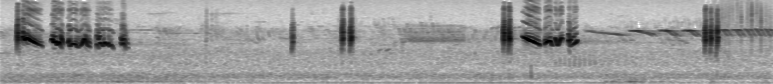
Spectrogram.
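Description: bird, bluebird song

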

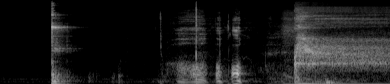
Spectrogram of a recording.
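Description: household object, shot glasses clinking

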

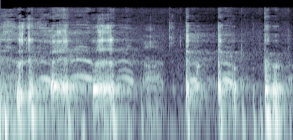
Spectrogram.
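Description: human body sound, person coughing

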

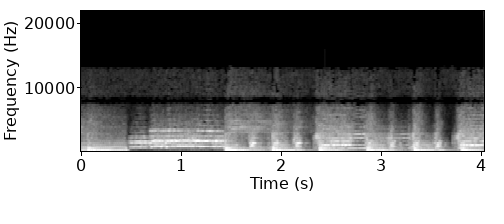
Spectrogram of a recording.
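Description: bird, chicken crowing

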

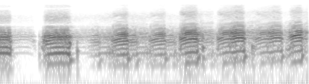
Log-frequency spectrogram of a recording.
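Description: bird, duck quacking

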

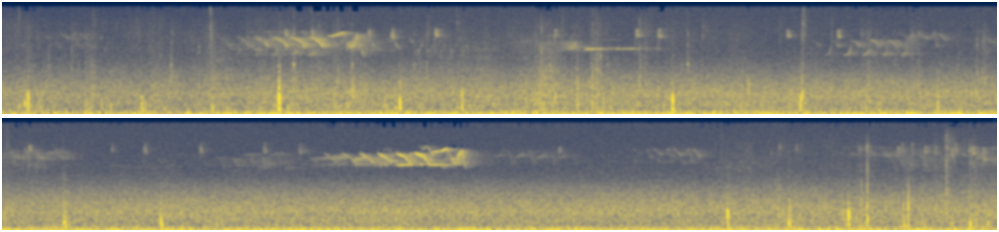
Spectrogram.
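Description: bird, black-throated green warbler singing

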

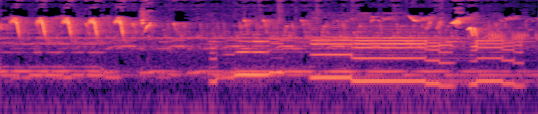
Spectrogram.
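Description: bird, nightingale song

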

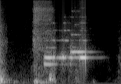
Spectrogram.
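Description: signal or alarm, flip phone ringing

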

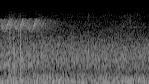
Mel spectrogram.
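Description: bird, pine warbler singing

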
